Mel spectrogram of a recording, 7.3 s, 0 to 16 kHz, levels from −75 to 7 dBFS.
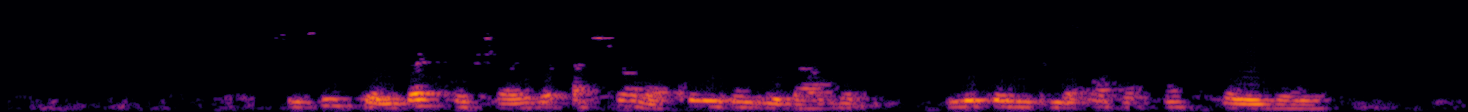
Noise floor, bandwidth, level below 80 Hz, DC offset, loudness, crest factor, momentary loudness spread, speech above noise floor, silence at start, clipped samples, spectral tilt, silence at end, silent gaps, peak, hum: -62 dBFS; 6.6 kHz; -68 dBFS; under 0.1%; -26 LUFS; 20 dB; 14 LU; 37 dB; 0.6 s; under 0.1%; -8.5 dB/octave; 0.7 s; none; -6 dBFS; none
